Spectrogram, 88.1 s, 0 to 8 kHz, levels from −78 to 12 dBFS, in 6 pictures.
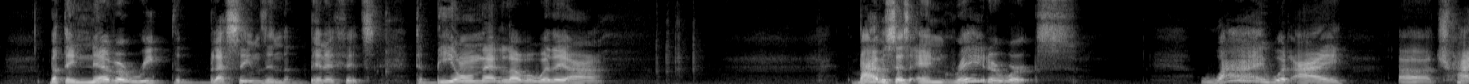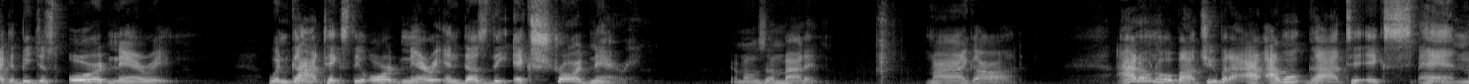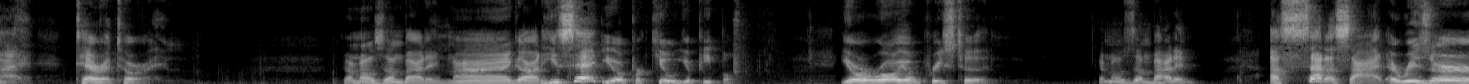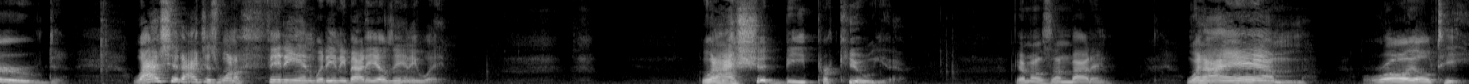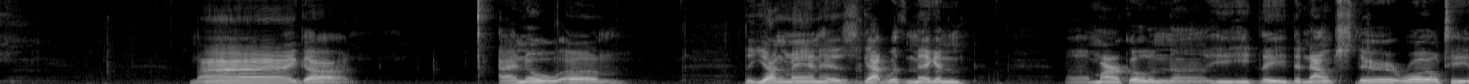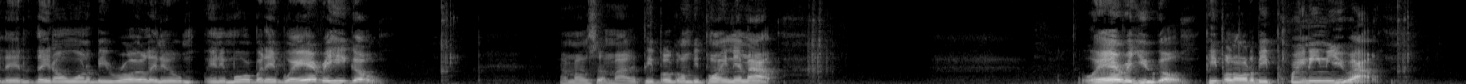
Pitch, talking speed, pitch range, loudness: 130 Hz, 110 wpm, 115-165 Hz, -19 LUFS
